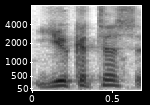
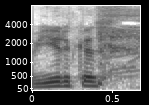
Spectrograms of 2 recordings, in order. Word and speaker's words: Eutychus: I'm sorry, I've got mispronunciations on the brain because the preacher at my church this morning kept calling him Eucatus instead of Eutychus, the guy who fell out of the window.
